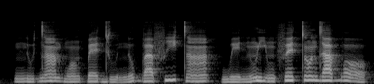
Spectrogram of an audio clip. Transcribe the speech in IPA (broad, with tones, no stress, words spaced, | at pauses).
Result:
nu˧dã˦ bɔ̃˧k͡pɛ˧du˨ no˨˦ba˧fi˦ tã˦ | we˨nũ˨˦jũ˧fɛ˦ tɔ̃˦da˦ bɔ˦˨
